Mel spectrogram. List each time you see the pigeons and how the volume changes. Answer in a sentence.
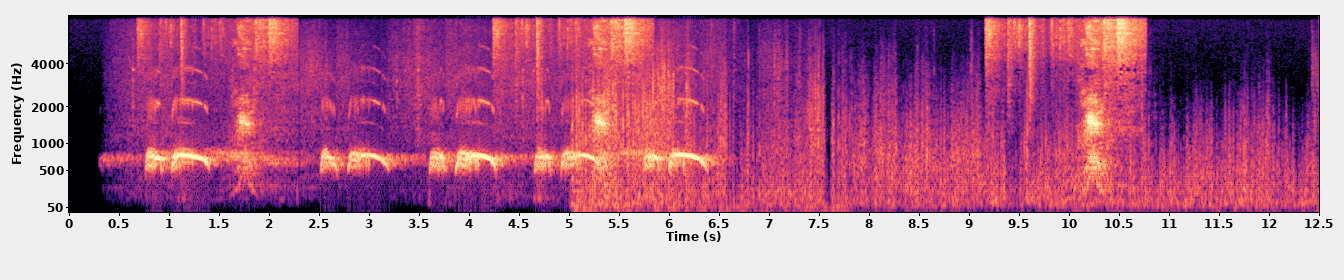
You can hear the pigeons from 0.8 to 6.5 s, at a steady volume.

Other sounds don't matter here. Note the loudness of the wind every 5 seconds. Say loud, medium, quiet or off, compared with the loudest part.
off, loud, loud.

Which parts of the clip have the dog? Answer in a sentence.
The dog can be heard from 0.7 to 2.3 s, from 4.2 to 5.8 s and from 9.2 to 10.8 s.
